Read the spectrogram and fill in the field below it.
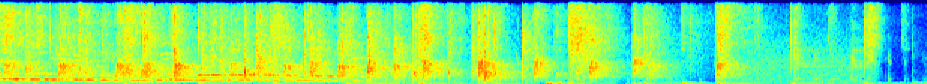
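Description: An audience at a stand-up comedy show claps in quick, steady bursts of sharp hand claps for the next comedian coming on, loud and continuous, with a rising tonal whistle-like sound over the first few seconds.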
